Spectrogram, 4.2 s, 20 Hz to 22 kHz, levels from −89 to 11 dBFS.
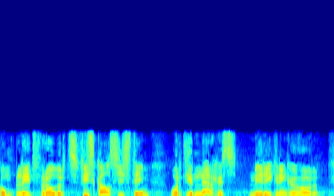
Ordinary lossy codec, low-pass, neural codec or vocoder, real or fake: none; 7.2 kHz; none; real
